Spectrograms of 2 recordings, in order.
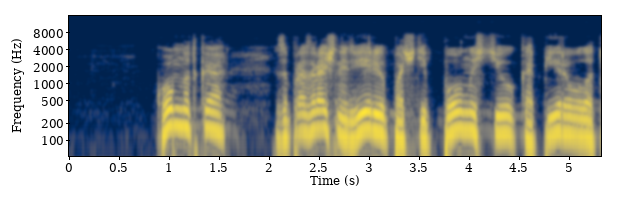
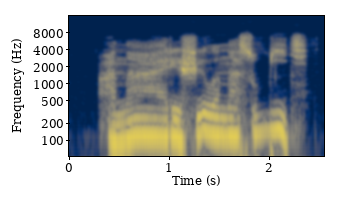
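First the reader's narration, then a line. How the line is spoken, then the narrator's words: Whisper. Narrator (Russian): прошептала Кристина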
